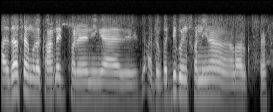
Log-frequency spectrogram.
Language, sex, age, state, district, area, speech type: Tamil, male, 18-30, Tamil Nadu, Tiruvannamalai, rural, conversation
